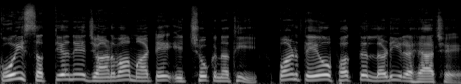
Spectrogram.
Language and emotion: Gujarati, neutral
